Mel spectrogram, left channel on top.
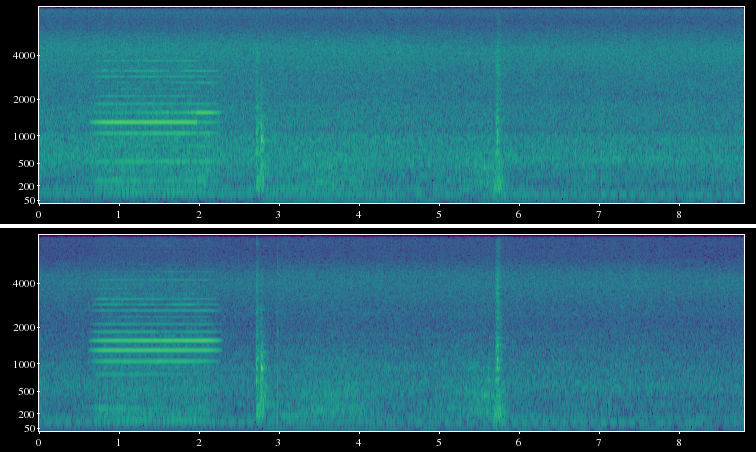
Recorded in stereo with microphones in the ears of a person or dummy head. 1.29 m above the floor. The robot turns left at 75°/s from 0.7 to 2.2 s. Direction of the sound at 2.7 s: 5° left (ahead or behind).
